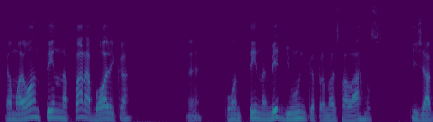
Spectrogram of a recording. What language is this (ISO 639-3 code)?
por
